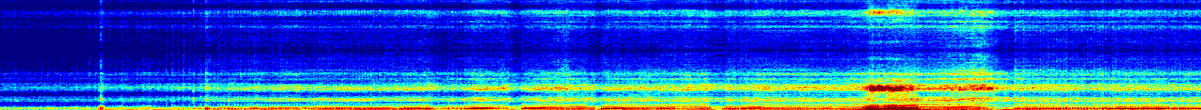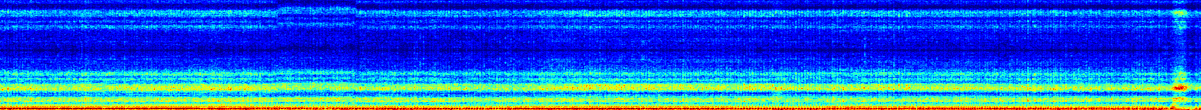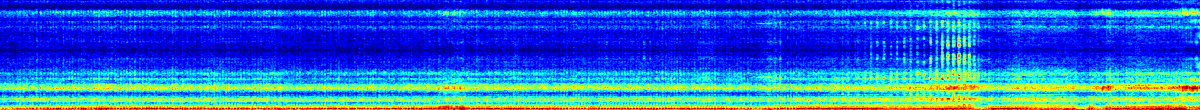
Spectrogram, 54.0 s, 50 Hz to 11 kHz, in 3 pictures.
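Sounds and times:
dirt bike engine revving: 3.1s - 38.1s, 42.2s - 54.0s.

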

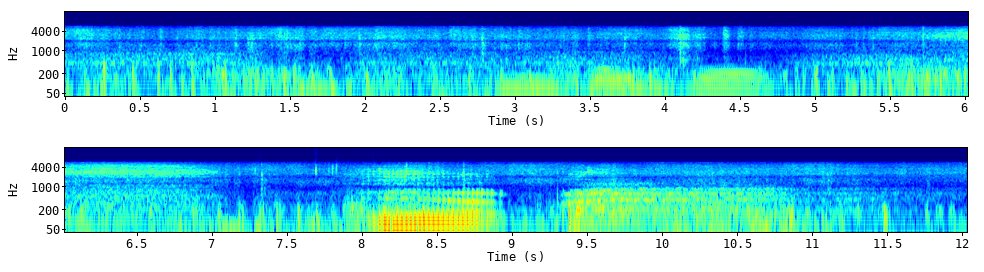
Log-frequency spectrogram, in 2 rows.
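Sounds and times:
footsteps crunching in snow: 0.0s - 12.0s.

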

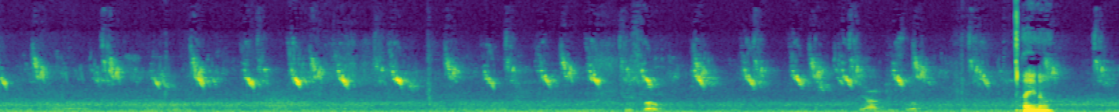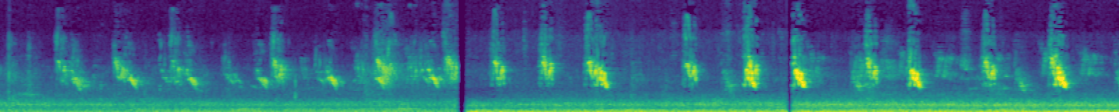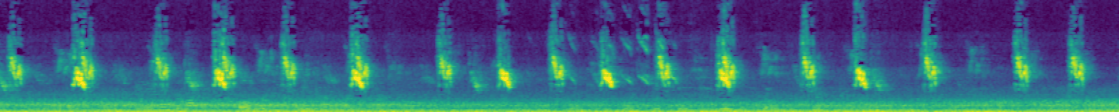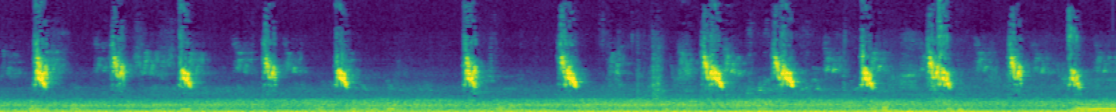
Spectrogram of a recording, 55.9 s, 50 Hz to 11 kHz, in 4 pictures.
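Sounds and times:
bird chirping: 0.0s - 48.4s, 49.0s - 55.9s.

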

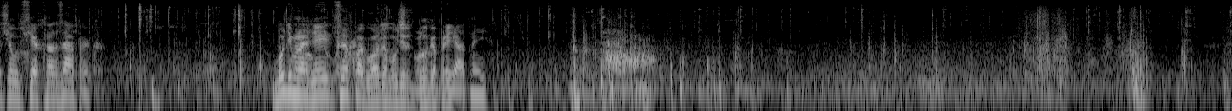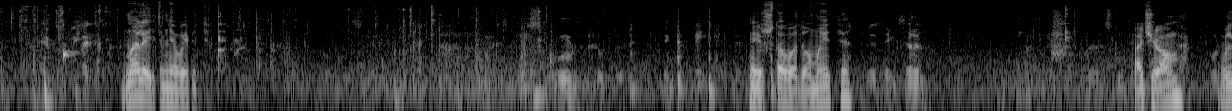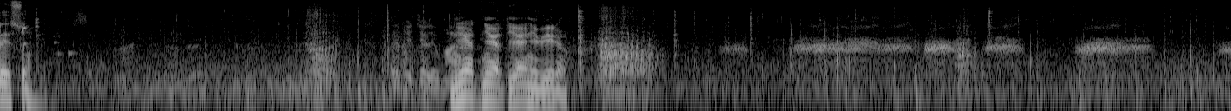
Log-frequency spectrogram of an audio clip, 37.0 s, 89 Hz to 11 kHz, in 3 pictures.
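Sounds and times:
horse hooves clip-clopping: 0.0s - 36.9s.

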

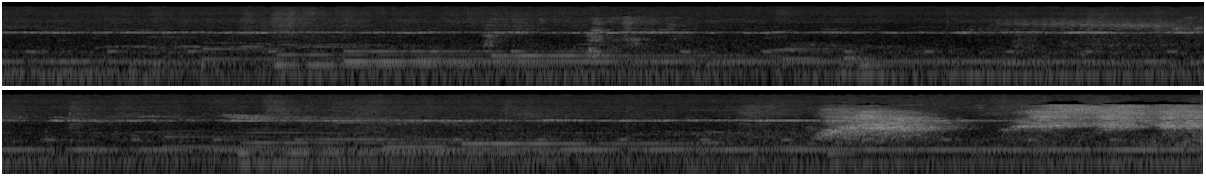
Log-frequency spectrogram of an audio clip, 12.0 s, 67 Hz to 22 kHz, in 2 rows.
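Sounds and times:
background music: 0.0s - 12.0s
macaque calling harshly: 10.1s - 12.0s.

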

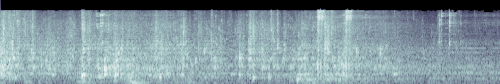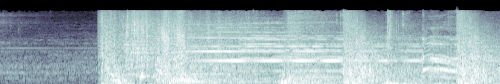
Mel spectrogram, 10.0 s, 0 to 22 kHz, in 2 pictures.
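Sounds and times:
water running and splashing: 0.0s - 4.2s.

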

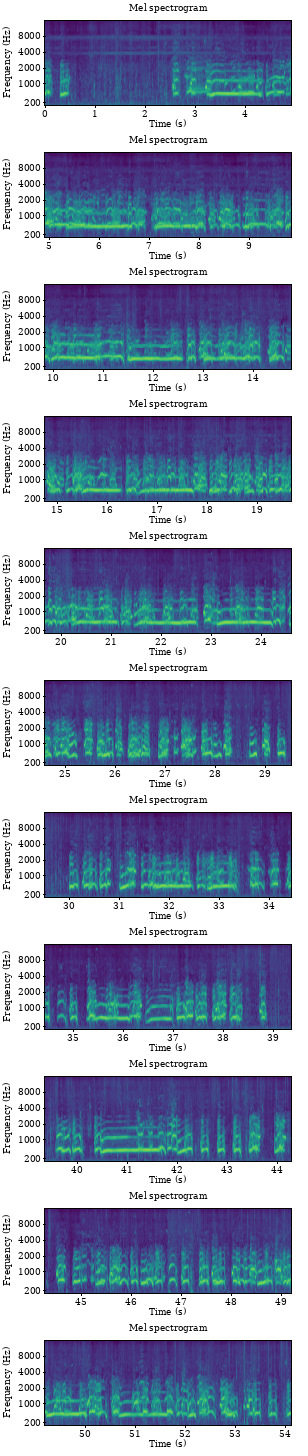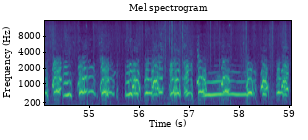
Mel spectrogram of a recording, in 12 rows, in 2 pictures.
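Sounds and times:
beagles baying and barking: 0.0s - 59.0s.

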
